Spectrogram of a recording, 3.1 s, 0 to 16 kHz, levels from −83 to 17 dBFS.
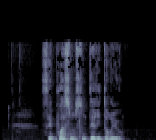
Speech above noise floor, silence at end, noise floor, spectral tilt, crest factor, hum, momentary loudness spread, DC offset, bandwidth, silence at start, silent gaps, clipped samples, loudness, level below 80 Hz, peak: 52 dB; 0.65 s; -73 dBFS; -5 dB/octave; 18 dB; none; 10 LU; under 0.1%; 12 kHz; 0.85 s; none; under 0.1%; -22 LUFS; -50 dBFS; -6 dBFS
